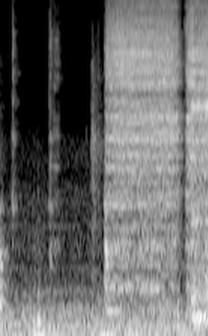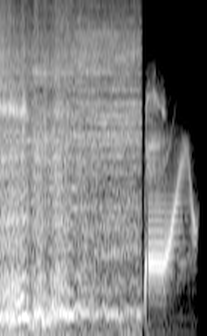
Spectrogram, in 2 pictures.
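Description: A chair squeaks and grinds in a loud, rough, scraping stretch, then ends with a sharp, twangy squeal that swoops up and down in pitch. No one speaks.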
